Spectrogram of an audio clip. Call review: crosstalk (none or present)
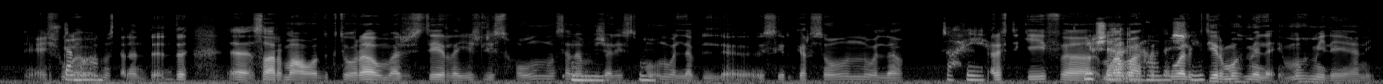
present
